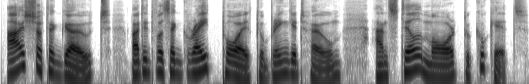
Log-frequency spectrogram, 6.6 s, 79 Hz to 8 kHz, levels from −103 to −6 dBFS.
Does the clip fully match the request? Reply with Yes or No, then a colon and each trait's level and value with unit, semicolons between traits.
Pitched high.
No: low, 130 Hz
